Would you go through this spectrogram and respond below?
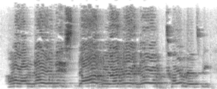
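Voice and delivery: high, whining frightened cat; whiny cat. Acted. Cat complaining to the wizard about the dog, high and whiny. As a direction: whimper it like a put-upon cat. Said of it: "this cat that was a mouse says".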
